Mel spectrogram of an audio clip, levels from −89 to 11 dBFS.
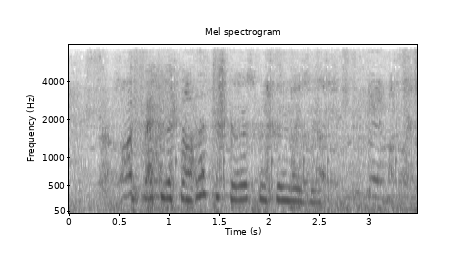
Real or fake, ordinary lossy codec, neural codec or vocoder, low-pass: fake; none; codec, 16 kHz, 1.1 kbps, Voila-Tokenizer; 7.2 kHz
